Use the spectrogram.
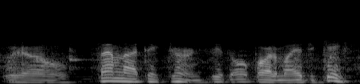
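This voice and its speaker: An actor playing an earnest, easygoing young stagecoach station hand in a 1950s radio western, polite and folksy. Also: male voice, on the low side, fairly quick, close to an everyday voice. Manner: folksy, polite, drawn into explanations. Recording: tinny, hissy 1950s radio recording.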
